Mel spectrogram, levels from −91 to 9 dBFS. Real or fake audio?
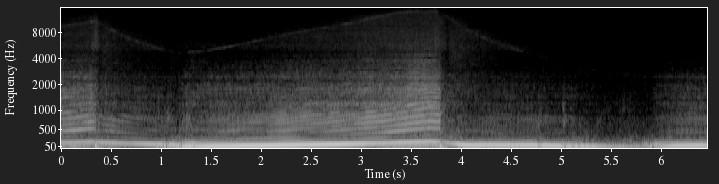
real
